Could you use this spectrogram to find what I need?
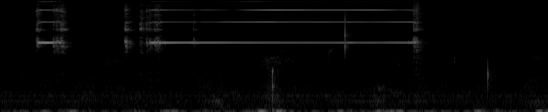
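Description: A multimeter beeps steadily for a few seconds.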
